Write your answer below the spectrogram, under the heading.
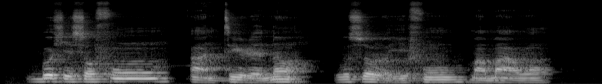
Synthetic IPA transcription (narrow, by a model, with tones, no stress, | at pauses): bo˦ʃe˧sɔ˧fũ˦ | a˦˨n̩˨ti˧˨ɾɛ˨nãː˦˨ | lo˦sɔ˦˨ɾɔ̃˨je˨˦fũ˦mãː˨˧mã˦a˧w̃ɔ̃˧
